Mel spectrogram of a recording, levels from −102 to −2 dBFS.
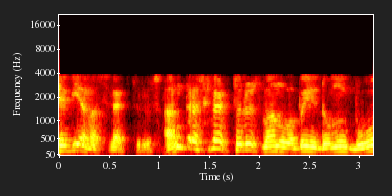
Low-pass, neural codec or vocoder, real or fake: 3.6 kHz; vocoder, 24 kHz, 100 mel bands, Vocos; fake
